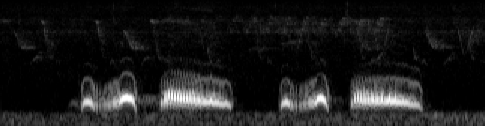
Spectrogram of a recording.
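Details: Wild-caught spotted dove kept as a trapping decoy, cooing in the urging 'thúc gù' style: two low, hollow two-part coos, each a short note and then a longer drawn-out one, over a faint low rumble.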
